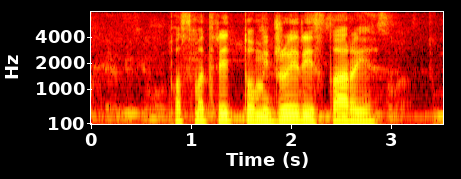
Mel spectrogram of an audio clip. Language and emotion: Russian, neutral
